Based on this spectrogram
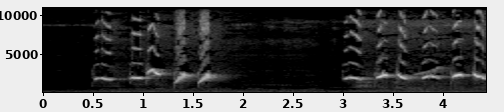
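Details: Greater green leafbird, a captive songbird used as a training master, sings clear level and rising whistles in two bursts separated by a one-second pause.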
